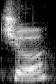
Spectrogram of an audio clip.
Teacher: च तालव्य ध्वनि तो है परंतु महाप्राण नहीं है।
